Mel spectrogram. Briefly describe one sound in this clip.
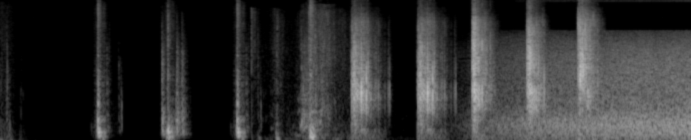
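Footsteps clatter on a wooden ladder in quick steps.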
